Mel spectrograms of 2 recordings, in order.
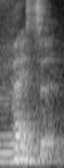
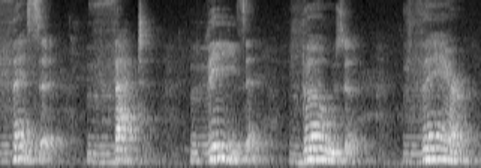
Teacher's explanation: حته من لساني بحطها تحت سناني اللي فوق او ما بين سناني اللي فوق واللي تحت عادي. طيب واكون مخليه بالي وانا بعمل الساوند يعمل فايبريتنج، يعمل رعشه في الفوكال كوردز بتاعتي · تعالى نروح بقى على ال TH وهي voiced يعني منطوقة قوية hard.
